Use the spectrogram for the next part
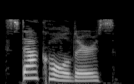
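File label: "stockholders", English, British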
